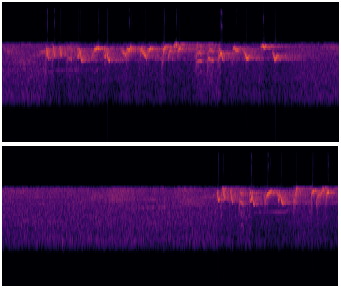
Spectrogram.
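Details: Greater green leafbird in the wild pours out a long, rapid chatter of mixed high whistles and chips for about three seconds, falls quiet, then resumes with a similar burst.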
